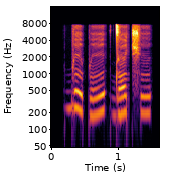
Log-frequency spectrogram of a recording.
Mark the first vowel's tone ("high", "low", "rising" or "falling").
falling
